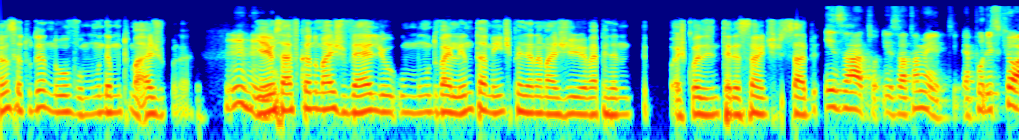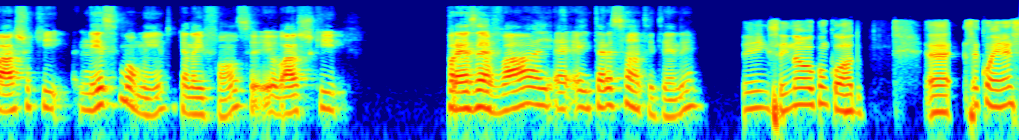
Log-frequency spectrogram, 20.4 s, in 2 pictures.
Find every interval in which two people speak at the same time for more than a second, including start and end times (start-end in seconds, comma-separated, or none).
none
